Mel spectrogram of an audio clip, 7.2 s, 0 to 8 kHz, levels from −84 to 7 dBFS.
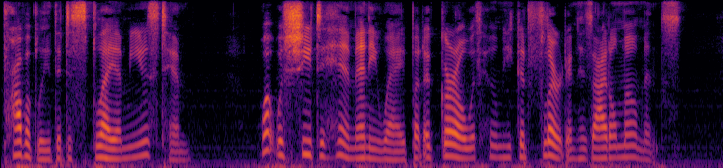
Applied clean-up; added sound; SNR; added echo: none; none; none; none.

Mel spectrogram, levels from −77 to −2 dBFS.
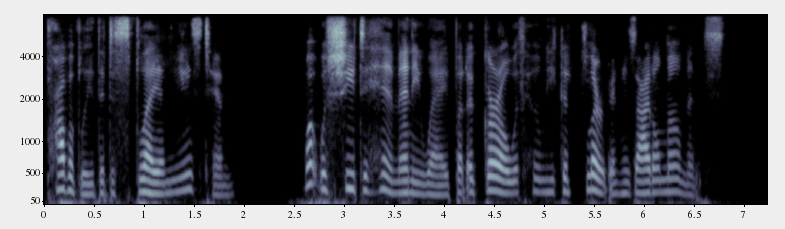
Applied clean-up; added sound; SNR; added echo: neural mask model Resemble Enhance denoiser.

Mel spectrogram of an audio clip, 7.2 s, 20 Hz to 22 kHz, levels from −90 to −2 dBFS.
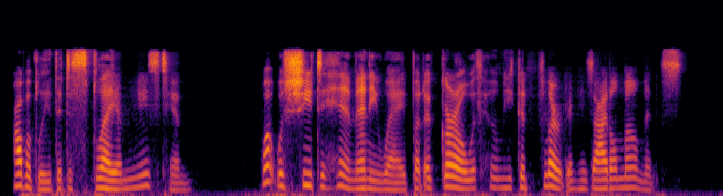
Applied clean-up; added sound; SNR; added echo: neural mask model DeepFilterNet 3.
